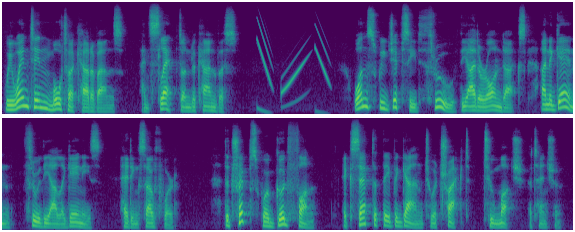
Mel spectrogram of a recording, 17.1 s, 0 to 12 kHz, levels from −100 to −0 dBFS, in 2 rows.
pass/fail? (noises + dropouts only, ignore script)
fail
